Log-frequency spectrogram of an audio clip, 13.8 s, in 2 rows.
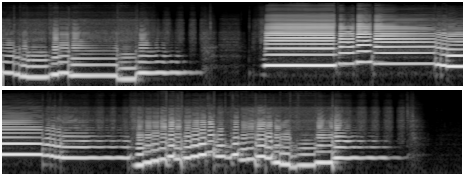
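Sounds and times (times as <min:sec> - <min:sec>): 
tenor saxophone: 0:00.0 - 0:13.2.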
